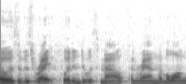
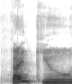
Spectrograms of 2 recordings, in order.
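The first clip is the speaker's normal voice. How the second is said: meaningful thank you; 13 dB louder than usual. A narrator's reading. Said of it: "said Mary Poppins meaningfully".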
